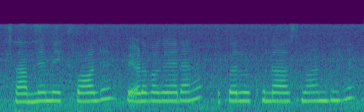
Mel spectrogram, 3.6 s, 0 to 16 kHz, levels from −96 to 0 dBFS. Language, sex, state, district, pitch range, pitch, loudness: Hindi, female, Jharkhand, Sahebganj, 255-270 Hz, 260 Hz, -26 LUFS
